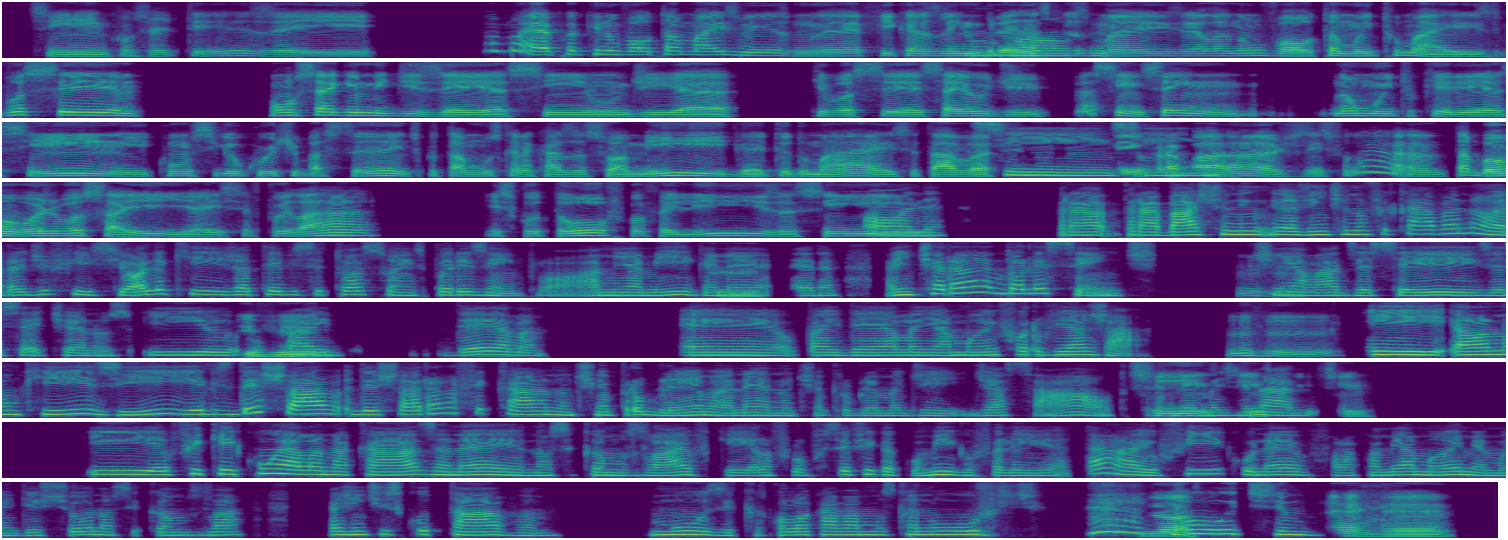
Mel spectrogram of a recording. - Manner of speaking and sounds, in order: tapping; laughing while speaking: "último"
- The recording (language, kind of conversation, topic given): Portuguese, podcast, Qual música antiga sempre te faz voltar no tempo?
